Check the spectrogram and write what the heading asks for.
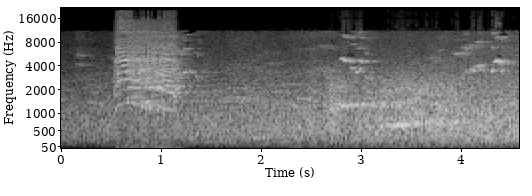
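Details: Scarlet macaw in a group of birds: one loud, coarse scream of about half a second opens the clip, followed by softer, distant squawks and chatter from other birds against steady background noise.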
